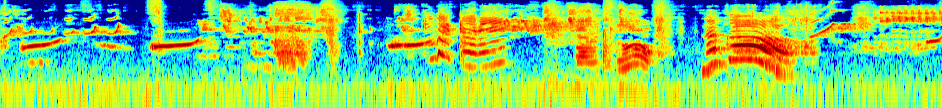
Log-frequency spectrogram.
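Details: A talkative pet Indian ringneck parrot runs through rapid mimicked speech, with rising whistled syllables, wavering harmonic phrases and brief chirps packed closely together, broken by a few short pauses.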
